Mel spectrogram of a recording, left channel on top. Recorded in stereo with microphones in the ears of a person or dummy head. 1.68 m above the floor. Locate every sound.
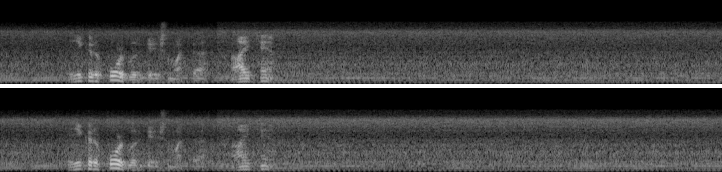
0.7 s a man speaking: 65° right (ahead or behind), 0.6 m; by 2.8 s 20° left (ahead or behind), 0.9 m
